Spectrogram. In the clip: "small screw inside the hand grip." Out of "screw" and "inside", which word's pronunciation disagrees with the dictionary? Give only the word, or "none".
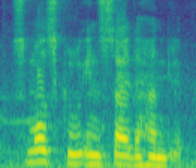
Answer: screw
